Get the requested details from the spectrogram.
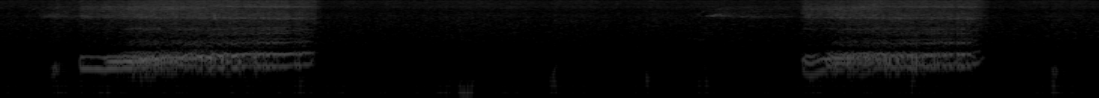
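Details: Orange cat with a snoring habit: two long, rattling, buzzy breath sounds a few seconds apart, with quiet between them.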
